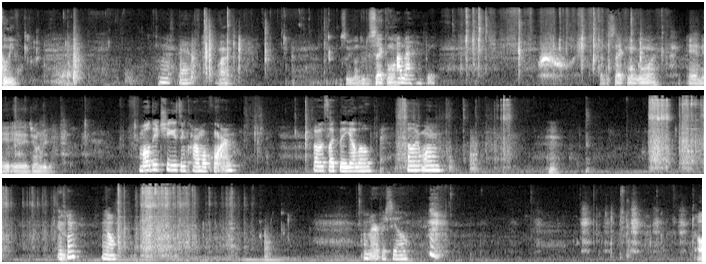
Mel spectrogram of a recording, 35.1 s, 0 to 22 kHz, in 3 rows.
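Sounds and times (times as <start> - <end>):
people chewing: 0.1 - 2.8, 3.7 - 5.6, 7.4 - 14.0, 15.8 - 16.9, 28.0 - 29.4, 30.5 - 35.0
jelly beans rattling in a bowl: 18.2 - 20.3, 25.3 - 27.7
breathy puffs of breath: 28.6 - 29.4.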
